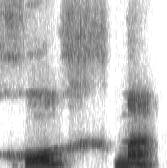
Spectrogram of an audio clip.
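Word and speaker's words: חכמה: E essa última letrinha aqui, o Re, também equivale ao H em português. E como não tem nenhum sinalzinho de vogal embaixo, não é pronunciado aqui nenhum H. Como se tivesse uma palavra com um H no final. Você não pronuncia.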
